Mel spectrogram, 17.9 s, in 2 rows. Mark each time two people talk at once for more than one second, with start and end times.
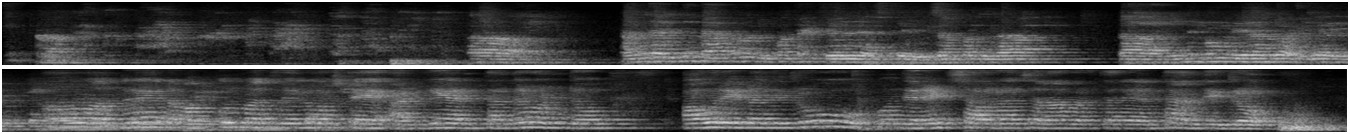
9.2-11.3

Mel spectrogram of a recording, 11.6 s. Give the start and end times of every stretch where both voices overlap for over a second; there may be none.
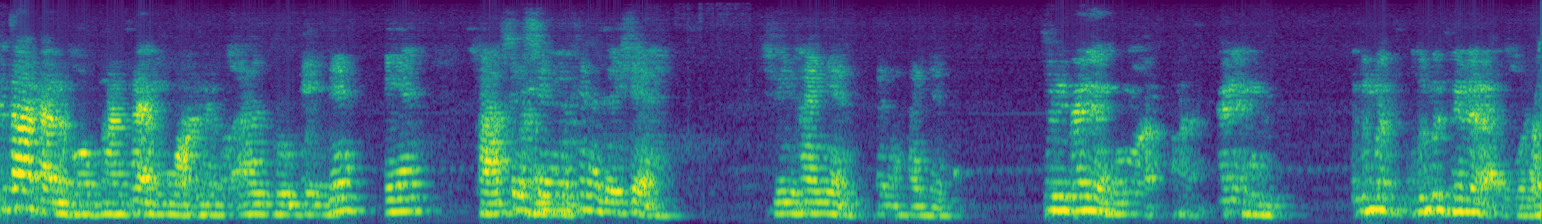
none

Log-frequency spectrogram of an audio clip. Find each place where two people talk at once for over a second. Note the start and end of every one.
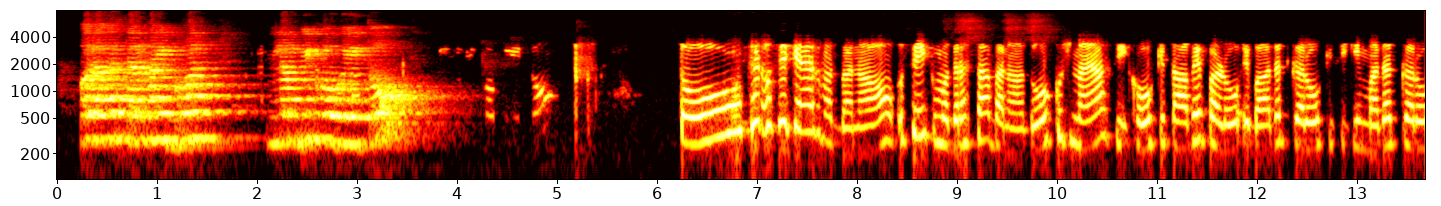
none

